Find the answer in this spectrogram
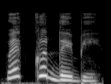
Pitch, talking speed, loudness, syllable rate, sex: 240 Hz, 215 wpm, -15 LUFS, 6.2 syllables/s, female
